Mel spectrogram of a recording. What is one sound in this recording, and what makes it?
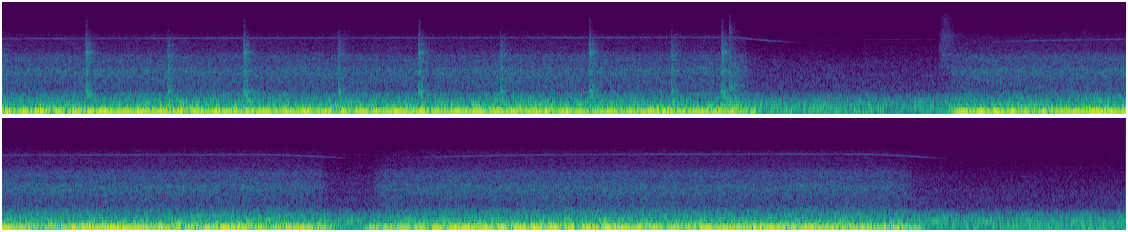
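A truck engine drones low and steady, dropping off briefly between gear changes.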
